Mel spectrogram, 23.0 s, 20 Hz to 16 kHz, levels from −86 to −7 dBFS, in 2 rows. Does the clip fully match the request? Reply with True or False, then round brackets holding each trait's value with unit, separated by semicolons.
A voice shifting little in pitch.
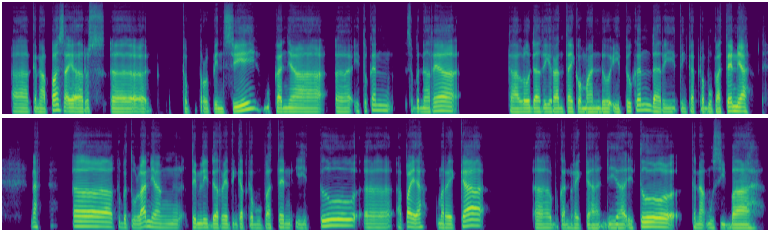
False (3.1 semitones)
